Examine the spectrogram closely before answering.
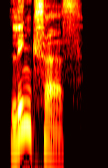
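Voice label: "Linksers", German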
